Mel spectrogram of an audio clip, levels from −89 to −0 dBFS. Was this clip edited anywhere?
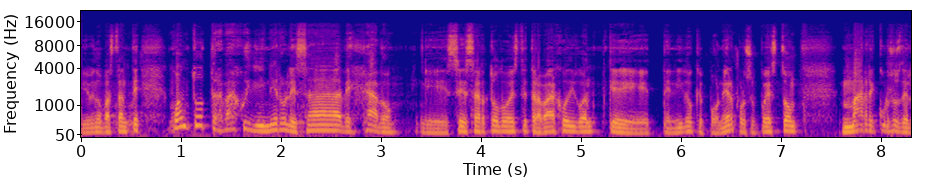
no; 0 cuts

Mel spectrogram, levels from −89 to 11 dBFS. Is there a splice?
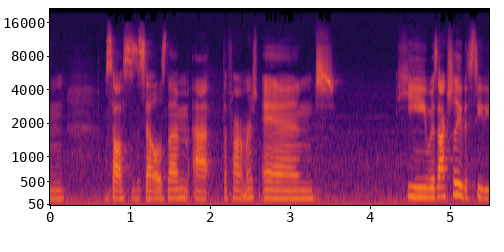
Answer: yes; 2 cuts; at 1.1 s, 2.6 s

